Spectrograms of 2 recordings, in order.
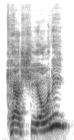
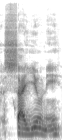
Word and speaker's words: Csahiouni: I say this but casion it's very close uh well Kevin thanks for having me it's actually sauni sauni the see is silent uh but thanks a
